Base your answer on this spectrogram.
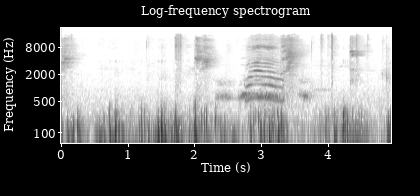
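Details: Playing with a stick, a cat lets out a single drawn-out meow over steady low rumbling and knocking noise.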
